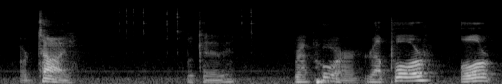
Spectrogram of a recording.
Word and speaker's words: rapport: with maintaining a good rapport or a poor Rapport or rapport it means link or tie look at it Rapport Rapport or rapport Rapport or rapport t the letter T sell it bonds link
